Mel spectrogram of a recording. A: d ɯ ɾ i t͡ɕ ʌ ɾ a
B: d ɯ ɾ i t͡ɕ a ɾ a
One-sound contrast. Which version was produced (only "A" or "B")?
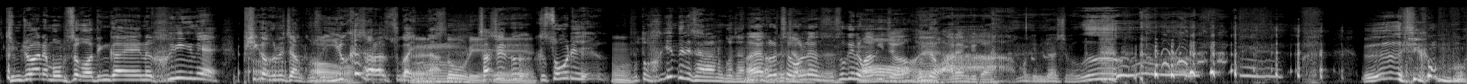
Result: B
